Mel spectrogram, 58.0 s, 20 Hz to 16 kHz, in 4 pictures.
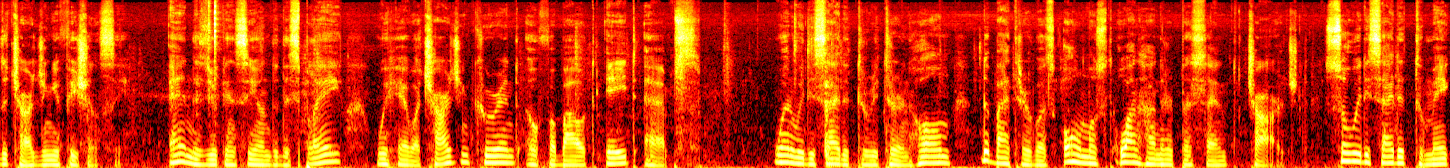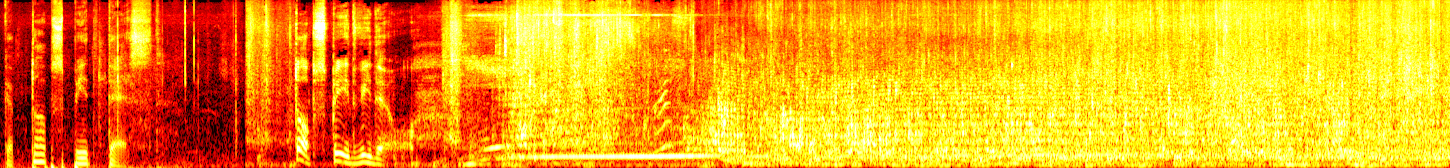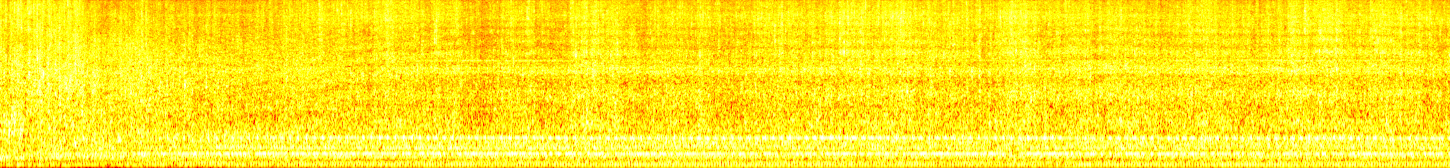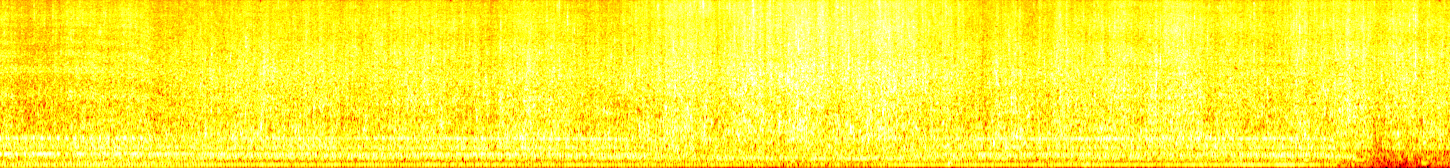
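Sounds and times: water rushing past hull: 18.9s - 58.0s
electric boat motor humming: 19.0s - 57.3s.

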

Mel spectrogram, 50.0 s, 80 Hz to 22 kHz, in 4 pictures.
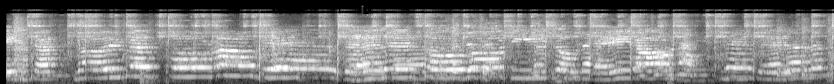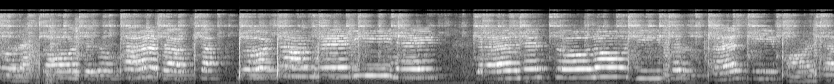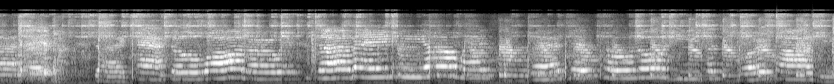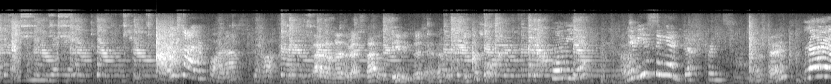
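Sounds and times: girl singing: 0.1s - 42.3s, 49.6s - 49.9s
tambourine shaking: 0.1s - 48.1s.

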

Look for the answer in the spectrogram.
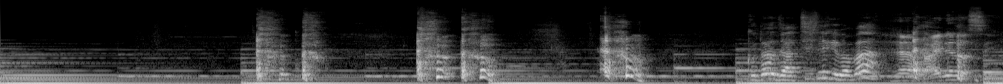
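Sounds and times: soft keyboard music: 0.0s - 10.0s
person coughing: 2.5s - 3.4s, 4.2s - 5.1s, 6.0s - 6.6s, 9.0s - 9.9s.

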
